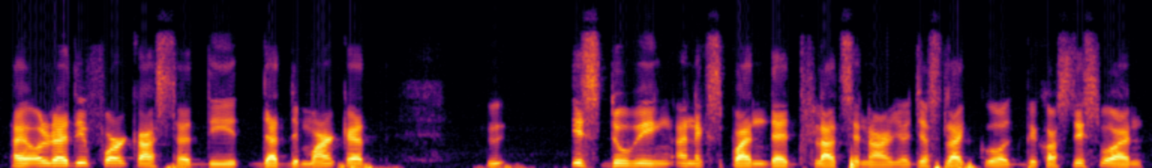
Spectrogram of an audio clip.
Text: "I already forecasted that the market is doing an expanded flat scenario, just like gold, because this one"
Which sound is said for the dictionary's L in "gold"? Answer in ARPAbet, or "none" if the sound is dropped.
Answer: none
